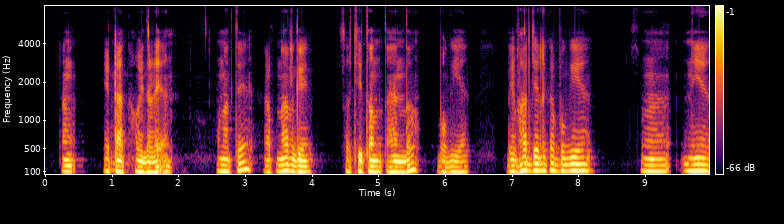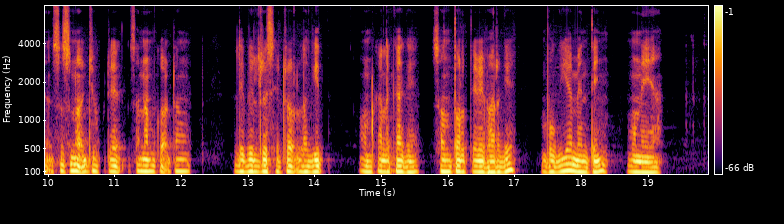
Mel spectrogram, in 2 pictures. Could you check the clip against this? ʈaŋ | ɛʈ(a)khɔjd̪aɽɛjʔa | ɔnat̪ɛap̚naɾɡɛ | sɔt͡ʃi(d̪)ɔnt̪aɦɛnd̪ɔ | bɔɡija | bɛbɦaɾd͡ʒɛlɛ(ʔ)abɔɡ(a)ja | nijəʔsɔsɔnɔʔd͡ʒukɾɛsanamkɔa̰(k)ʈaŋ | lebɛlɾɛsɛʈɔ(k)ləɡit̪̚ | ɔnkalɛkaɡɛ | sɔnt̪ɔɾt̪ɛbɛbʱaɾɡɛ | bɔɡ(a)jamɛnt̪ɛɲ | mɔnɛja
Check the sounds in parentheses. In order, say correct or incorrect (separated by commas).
correct, incorrect, incorrect, incorrect, incorrect, incorrect, incorrect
